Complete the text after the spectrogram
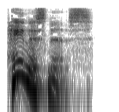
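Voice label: "heinousness", British English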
